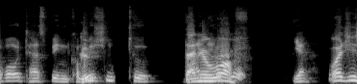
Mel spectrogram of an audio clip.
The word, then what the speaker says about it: Daniel Roth: Because he's not he's not pronounced Daniel Roth. Nobody said Daniel. Part the the H the H is silent in French.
